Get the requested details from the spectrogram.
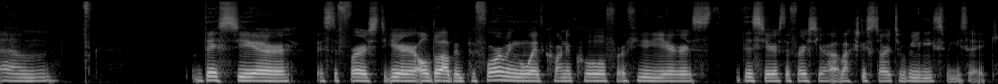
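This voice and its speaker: Speaking in a Swedish accent, a woman keeps a moderate pace and a fairly low pitch. Her intonation is monotone and flat, on a very clean recording with a silent background. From Sweden. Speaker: singer-songwriter. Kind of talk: interview. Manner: halting.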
